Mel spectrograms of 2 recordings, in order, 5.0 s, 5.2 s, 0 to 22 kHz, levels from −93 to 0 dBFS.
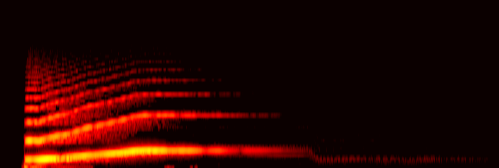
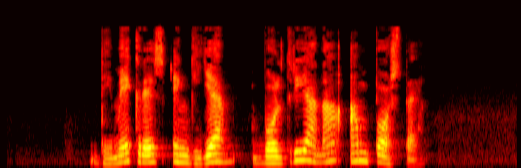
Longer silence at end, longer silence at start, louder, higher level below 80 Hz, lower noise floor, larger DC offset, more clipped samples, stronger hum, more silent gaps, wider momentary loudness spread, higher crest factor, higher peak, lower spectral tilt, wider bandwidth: first, 2.75 s vs 1.05 s; second, 0.25 s vs 0.95 s; second, -33 LUFS vs -29 LUFS; first, -68 dBFS vs -80 dBFS; first, -89 dBFS vs -80 dBFS; neither; neither; neither; neither; about the same, 13 LU vs 14 LU; about the same, 16 dB vs 20 dB; second, -20 dBFS vs -12 dBFS; first, -9 dB/octave vs -4.5 dB/octave; second, 4.5 kHz vs 11.5 kHz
